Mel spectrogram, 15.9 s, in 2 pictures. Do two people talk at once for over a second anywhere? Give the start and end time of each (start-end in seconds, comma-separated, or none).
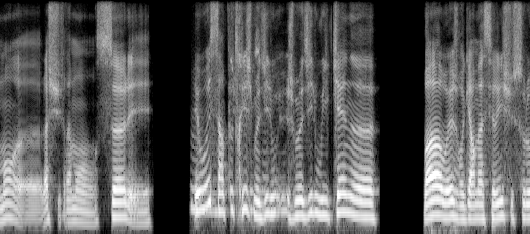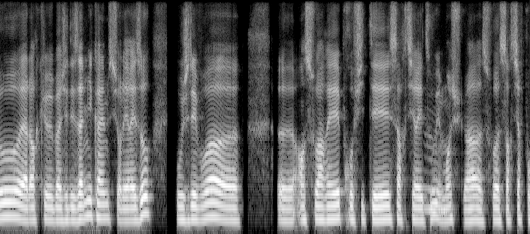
2.9-4.3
